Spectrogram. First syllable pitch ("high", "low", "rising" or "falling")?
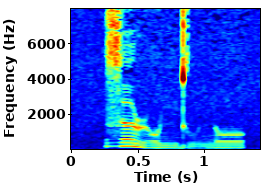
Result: high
